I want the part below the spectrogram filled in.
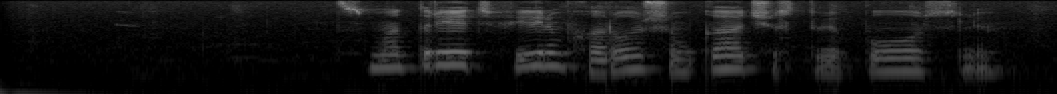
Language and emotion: Russian, sad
